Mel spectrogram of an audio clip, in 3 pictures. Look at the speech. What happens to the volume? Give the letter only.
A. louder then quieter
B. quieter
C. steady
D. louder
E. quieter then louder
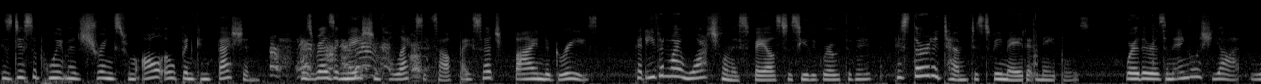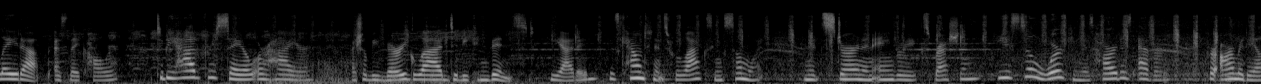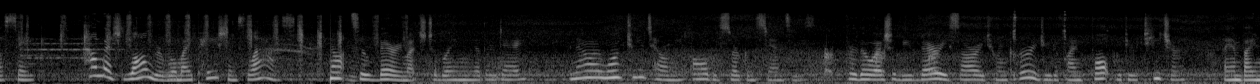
C.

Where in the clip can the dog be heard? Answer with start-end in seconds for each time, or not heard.
2.7-4.4, 33.5-35.0.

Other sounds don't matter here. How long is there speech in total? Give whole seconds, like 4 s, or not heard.
38 s.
